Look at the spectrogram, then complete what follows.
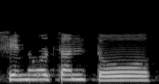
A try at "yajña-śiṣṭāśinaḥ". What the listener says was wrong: Shinaha. Shinaha. Yajña-śiṣṭa, she, naha, and not no. Naha.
